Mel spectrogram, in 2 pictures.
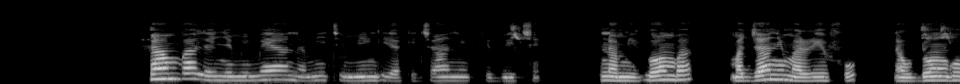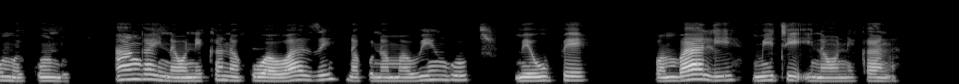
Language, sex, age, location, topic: Swahili, female, 18-24, Kisumu, agriculture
